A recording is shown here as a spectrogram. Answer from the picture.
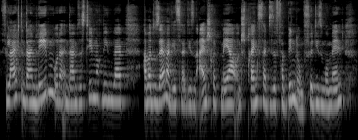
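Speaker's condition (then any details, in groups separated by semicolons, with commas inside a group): No condition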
